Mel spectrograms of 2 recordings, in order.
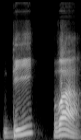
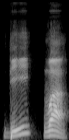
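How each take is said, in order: No difference in how they are said.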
